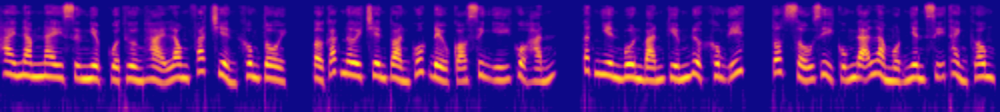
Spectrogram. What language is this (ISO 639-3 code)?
vie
